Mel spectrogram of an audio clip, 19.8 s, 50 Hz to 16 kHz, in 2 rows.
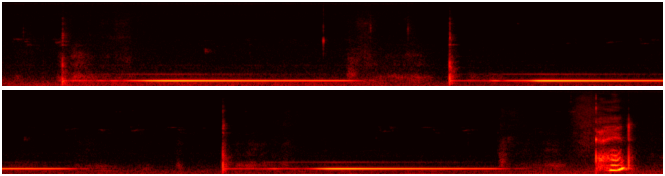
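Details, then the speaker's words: Simulated medical exam (roleplay): a struck mid-range 256 Hz tuning fork rings with a pure tone during a left-versus-right hearing test. "okay good and let's go with the midrange"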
